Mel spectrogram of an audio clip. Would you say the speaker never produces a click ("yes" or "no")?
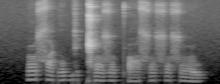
no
